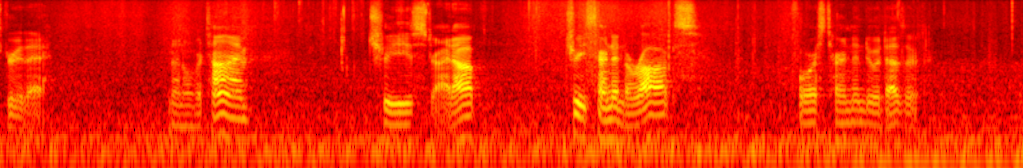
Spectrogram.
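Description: A young man speaks quietly and slowly, close by.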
